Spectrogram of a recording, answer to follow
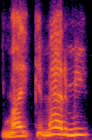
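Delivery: ordinary delivery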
